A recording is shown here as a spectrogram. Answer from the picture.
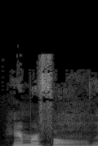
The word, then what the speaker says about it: Hammerfall: Hammerfall.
